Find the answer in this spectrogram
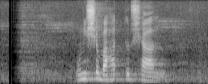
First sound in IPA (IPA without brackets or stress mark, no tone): u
